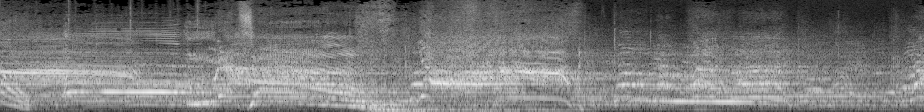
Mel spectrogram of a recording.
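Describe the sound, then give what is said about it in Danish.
A loud, sustained crowd roar at a boxing match after the announcement of a three-round split-decision win for the undefeated Olympian Mark Olmsson, dense with overlapping yells, whoops and cheering that swell and stay intense for the whole stretch, with scattered voices shouting above the din. “Der var, øh, der var brøl på.”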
